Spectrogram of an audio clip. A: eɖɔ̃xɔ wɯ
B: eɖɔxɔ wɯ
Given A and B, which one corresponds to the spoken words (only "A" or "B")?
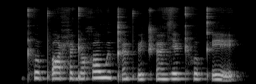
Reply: B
